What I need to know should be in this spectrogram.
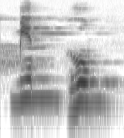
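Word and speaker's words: مِنْهُمْ: nun sukun ketemu ha minhum tidak Ming tidak begitu tapi minhum jelas Nun sukunnya ya Kemudian yang kedua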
